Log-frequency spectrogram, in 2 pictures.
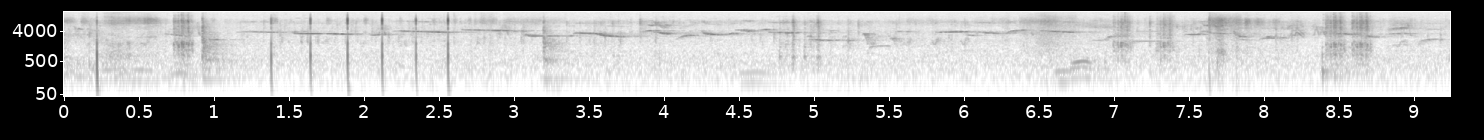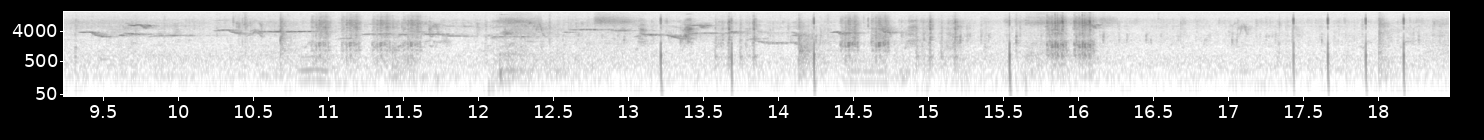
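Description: Birds chirping in a busy run of short, quick notes that fade out a few seconds before the end, with frequent sharp little clicks or taps throughout.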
